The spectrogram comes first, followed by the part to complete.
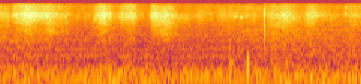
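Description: Soft rustling and faint ticks of a felted wool backpack and its drawstring being handled and pulled, over a steady low background hum.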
